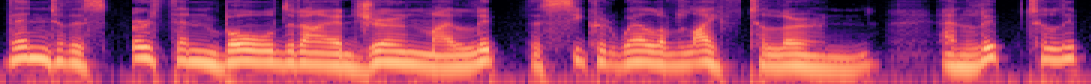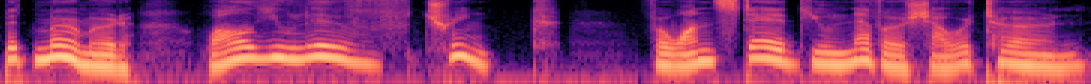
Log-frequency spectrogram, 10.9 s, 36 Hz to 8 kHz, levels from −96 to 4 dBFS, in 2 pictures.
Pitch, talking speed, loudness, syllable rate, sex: 145 Hz, 175 wpm, -17 LUFS, 4.3 syllables/s, male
